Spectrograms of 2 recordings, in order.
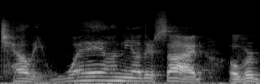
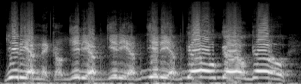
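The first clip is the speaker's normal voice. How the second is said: put-on high shouted kid voice; jockey urging; 12 dB louder than usual. Boy riding his friend's back, frantic urging shouts. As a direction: yell it like spurring on a horse. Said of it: "he's, like, riding me".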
